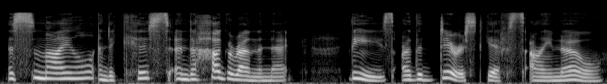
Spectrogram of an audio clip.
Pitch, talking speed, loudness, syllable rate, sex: 220 Hz, 180 wpm, -17 LUFS, 4.7 syllables/s, female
